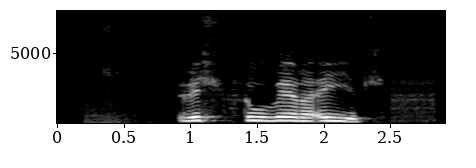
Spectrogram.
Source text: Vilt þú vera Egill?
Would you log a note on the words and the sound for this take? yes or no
no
